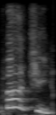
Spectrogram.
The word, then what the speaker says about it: Perchy: it oh my God you can't say my name right it's perchy come on man come on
